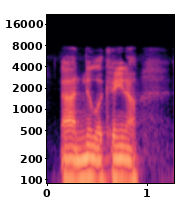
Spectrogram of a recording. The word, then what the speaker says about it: Ntilikina: and they were talking about Ntilikina. It's a silent T, which I always just go to silent N, but it's a silent T.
